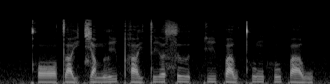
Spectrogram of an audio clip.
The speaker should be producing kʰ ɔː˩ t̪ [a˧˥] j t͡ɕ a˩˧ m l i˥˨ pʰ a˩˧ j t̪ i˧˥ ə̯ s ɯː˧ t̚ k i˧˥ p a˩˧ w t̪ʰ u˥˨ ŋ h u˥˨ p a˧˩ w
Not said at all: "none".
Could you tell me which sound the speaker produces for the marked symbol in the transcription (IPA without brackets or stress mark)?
a˩˧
